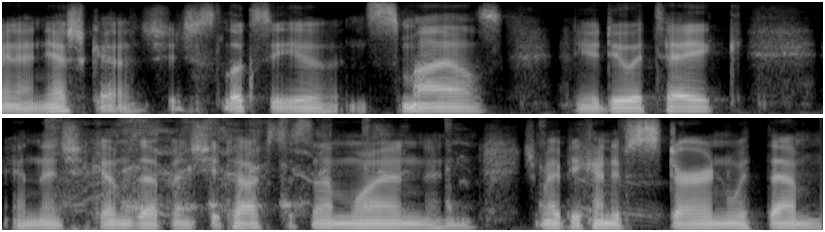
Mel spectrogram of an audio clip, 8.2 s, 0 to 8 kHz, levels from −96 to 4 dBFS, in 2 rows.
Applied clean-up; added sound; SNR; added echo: none; Cough; 16 dB; none.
